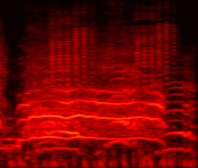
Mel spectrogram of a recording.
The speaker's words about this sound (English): Alright, so somehow the screaming goat survived all of the creepers, but I haven't figured out which one it is yet.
